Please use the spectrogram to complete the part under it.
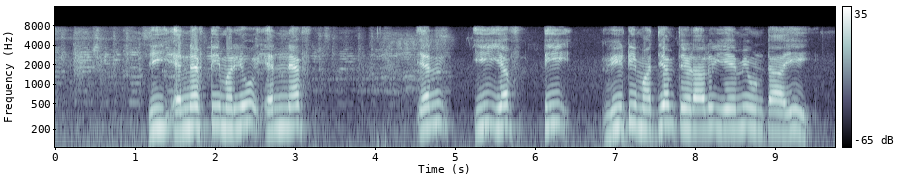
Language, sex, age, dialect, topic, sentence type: Telugu, male, 25-30, Telangana, banking, question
